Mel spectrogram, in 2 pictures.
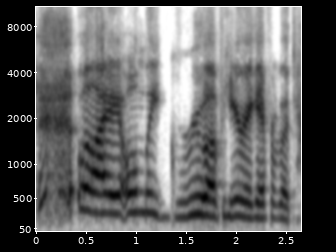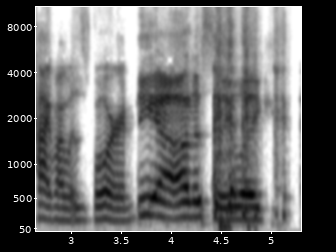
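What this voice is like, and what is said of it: Usual voice. Nothing is said of it.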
